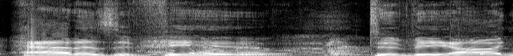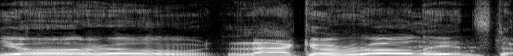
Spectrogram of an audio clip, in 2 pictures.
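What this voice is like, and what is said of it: Imitates another person's singing voice. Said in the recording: “Very good impersonation.”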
